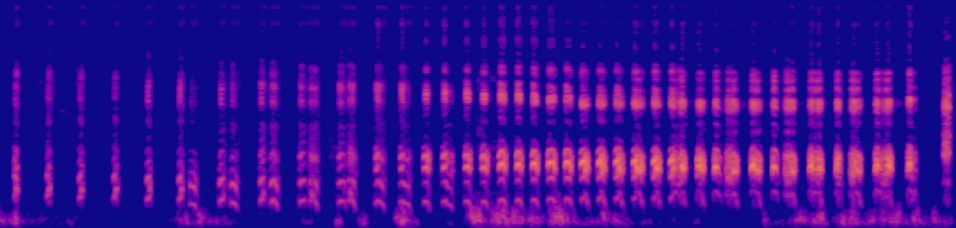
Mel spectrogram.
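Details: A female chukar partridge calling in Pakistan: clucking notes start spaced out, then speed up into a loud, rapid run of harsh chuck-chuck calls, with some low rumbling noise underneath.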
